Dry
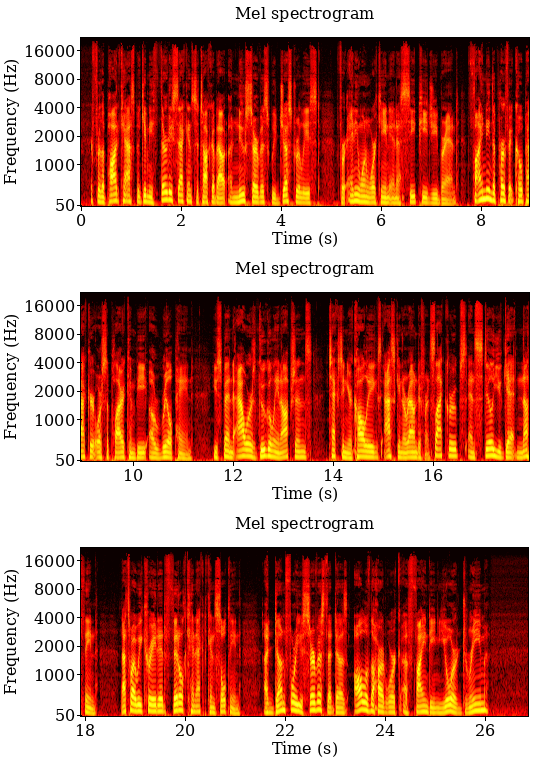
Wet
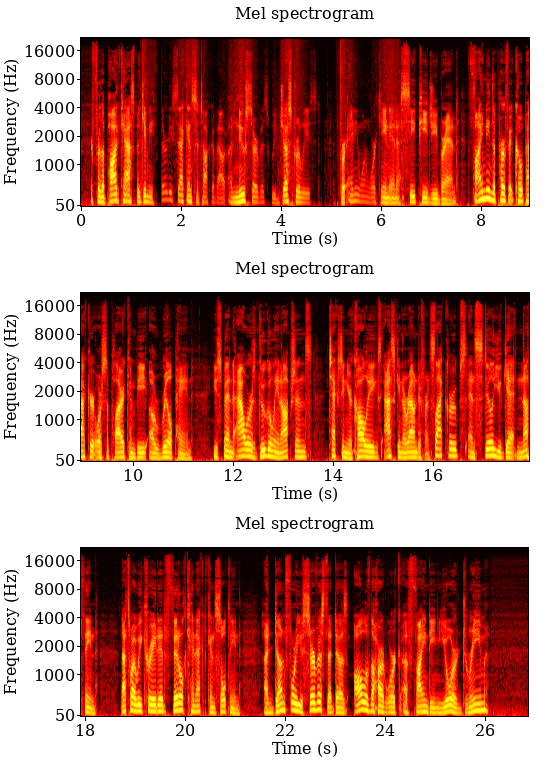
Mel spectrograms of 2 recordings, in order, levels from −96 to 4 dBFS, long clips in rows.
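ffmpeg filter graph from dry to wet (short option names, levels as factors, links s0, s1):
-filter_complex "[0:a]asettb=1/sr,asplit=3[s0][s1][s2];[s0]atrim=end=1.194[s3];[s1]atrim=start=1.19:end=6.4,asetpts=PTS-STARTPTS,afade=t=in:d=0.004:c=qsin,afade=t=out:st=5.206:d=0.004:c=qsin,acrusher=bits=8:dc=4:mix=0:aa=0.000001,aeval=exprs='val(0)*pow(10,-23*(0.5-0.5*cos(2*PI*1*n/s))/20)':c=same[s4];[s2]atrim=start=6.396[s5];[s3][s4]acrossfade=d=0.004:c1=hsin:c2=qsin[s6];[s6][s5]acrossfade=d=0.004:c1=qsin:c2=hsin"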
